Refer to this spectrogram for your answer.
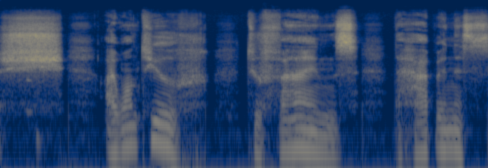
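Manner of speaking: put-on Indian accent. Answering a request to speak in Osho's accent: Osho accent. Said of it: "can you say it in Osho's accent?".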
